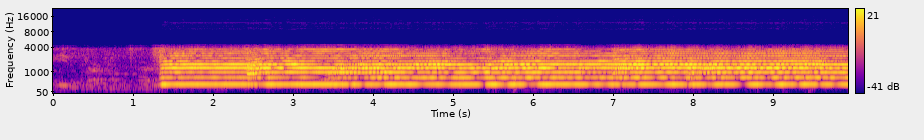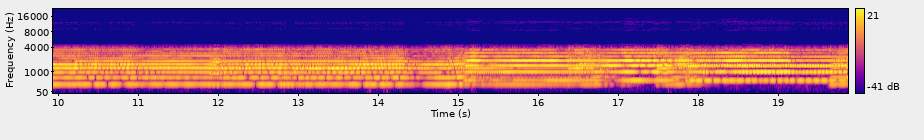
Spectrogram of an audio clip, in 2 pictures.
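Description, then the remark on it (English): A recording of a shofar blares in one long, sustained blast lasting nearly the whole clip, a loud, brassy tone rich in stacked harmonics, with a few slight wavers in pitch and no voices. “And so let's play the recording of the shofar.”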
